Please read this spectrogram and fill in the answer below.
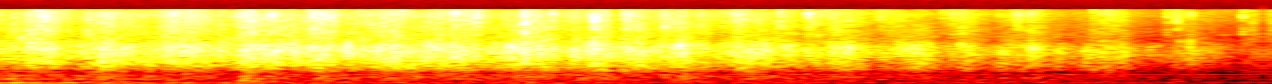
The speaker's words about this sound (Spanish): Vamos a dar un aplauso al Señor, porque Él viene pronto.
